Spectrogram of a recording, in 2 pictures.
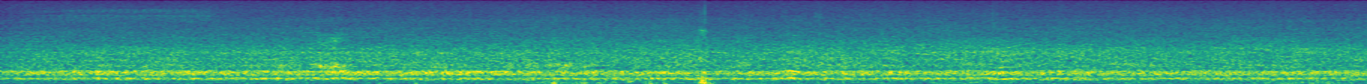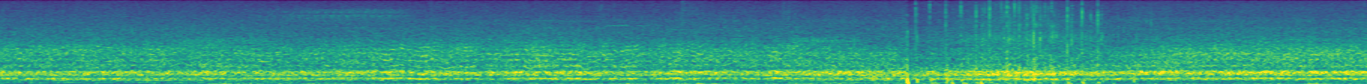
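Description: Dense, steady buzzing of many bees inside an agitated hot hive, continuous and close with no voices, a faint knock or two near the end.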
